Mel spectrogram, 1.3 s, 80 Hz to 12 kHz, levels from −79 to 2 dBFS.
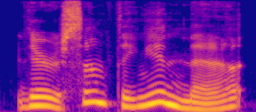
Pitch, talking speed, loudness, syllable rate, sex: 210 Hz, 235 wpm, -13 LUFS, 7.8 syllables/s, female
